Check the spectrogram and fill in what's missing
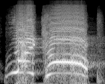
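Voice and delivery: very high, very loud screech; demanding cat. Acted. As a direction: screech it like a cat waking its owner. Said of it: "waking me up at three o'clock".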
